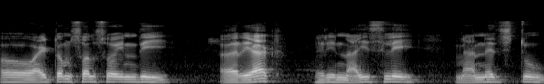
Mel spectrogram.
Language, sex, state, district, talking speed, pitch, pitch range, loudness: English, male, Odisha, Malkangiri, 120 wpm, 110 Hz, 105-120 Hz, -22 LUFS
